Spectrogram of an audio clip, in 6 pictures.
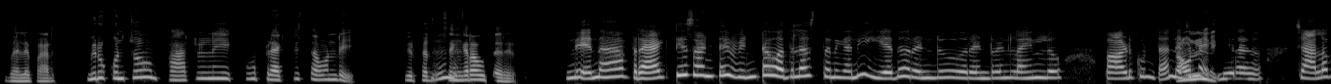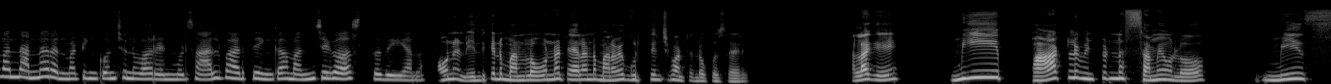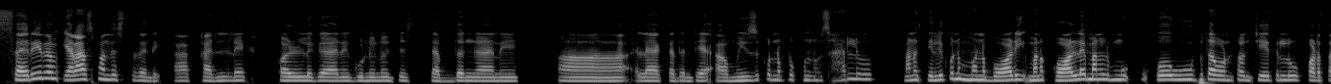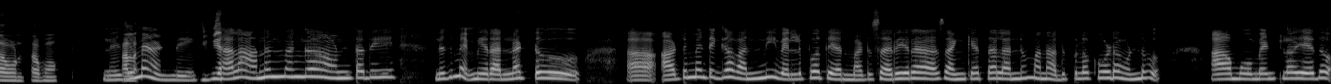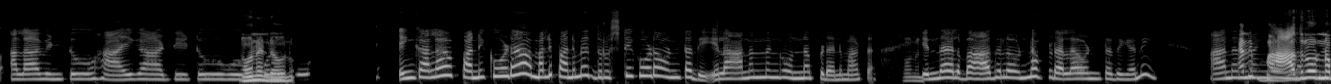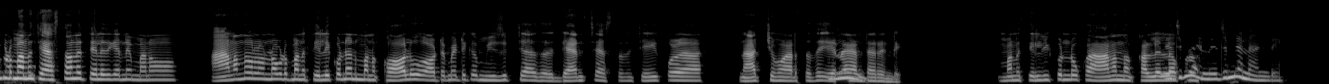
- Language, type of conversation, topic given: Telugu, podcast, ఏ పాట వినగానే నీకు కన్నీళ్లు వస్తాయి?
- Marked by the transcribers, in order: other background noise; in English: "టాలెంట్"; in English: "బాడీ"; in English: "ఆటోమేటిక్‌గా"; in English: "మూమెంట్‌లో"; chuckle; in English: "ఆటోమేటిక్‌గా మ్యూజిక్"; in English: "డాన్స్"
